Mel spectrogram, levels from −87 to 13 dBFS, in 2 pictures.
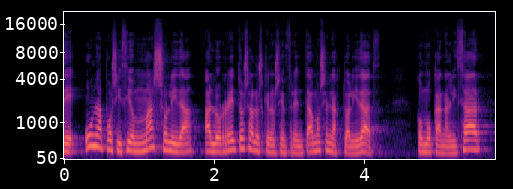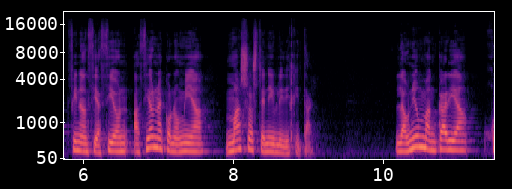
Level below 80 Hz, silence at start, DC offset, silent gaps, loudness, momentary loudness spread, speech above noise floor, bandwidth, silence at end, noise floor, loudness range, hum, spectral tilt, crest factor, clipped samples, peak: -76 dBFS; 0 s; under 0.1%; none; -23 LUFS; 7 LU; 43 dB; 15.5 kHz; 0 s; -66 dBFS; 2 LU; none; -6.5 dB/octave; 14 dB; under 0.1%; -8 dBFS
